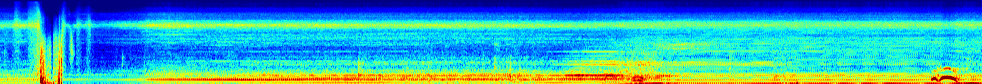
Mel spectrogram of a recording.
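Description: A fuel transfer pump runs with a steady whirring hum, pumping fuel back into the other side of a tank; a knock opens it and the pitch shifts partway through.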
